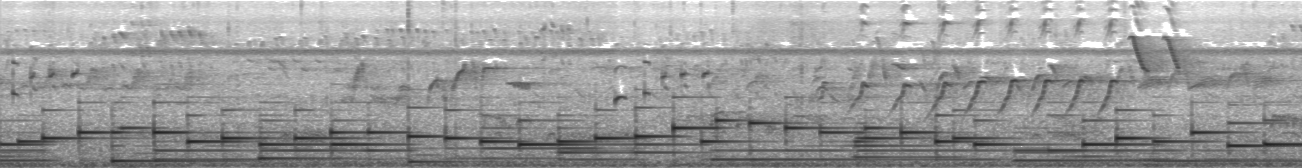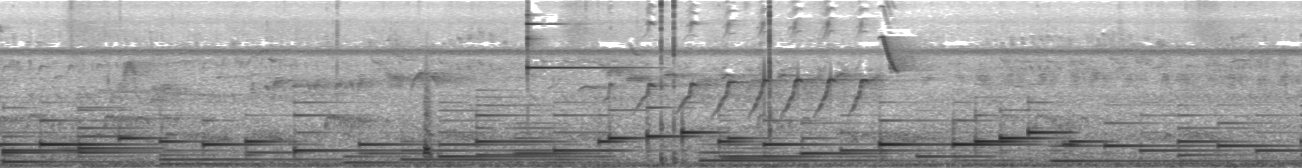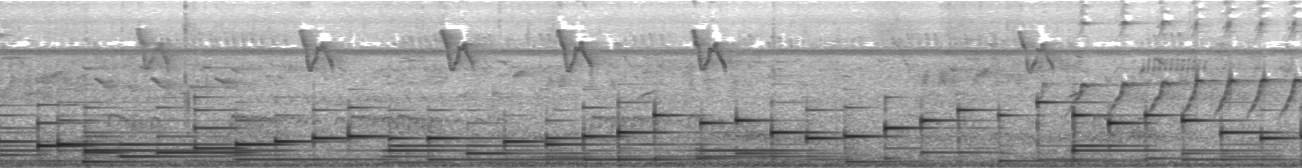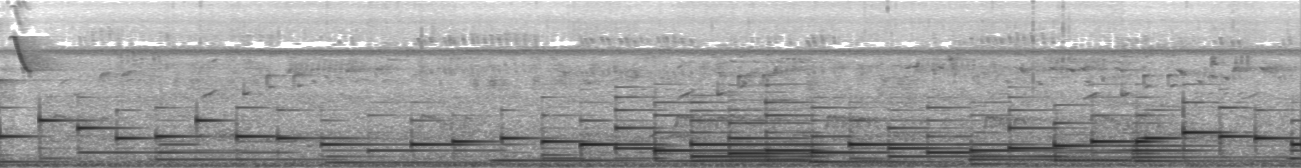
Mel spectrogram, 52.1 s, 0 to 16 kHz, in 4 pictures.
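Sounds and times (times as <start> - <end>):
high falling bird chirps: 0.0 - 22.4, 35.1 - 40.2
steady high tone: 18.3 - 19.8
soft chime-like instrumental music: 18.3 - 21.0.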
